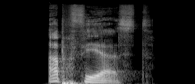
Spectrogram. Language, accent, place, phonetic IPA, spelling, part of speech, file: German, Germany, Berlin, [ˈapˌfɛːɐ̯st], abfährst, verb, De-abfährst.ogg
- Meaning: second-person singular dependent present of abfahren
